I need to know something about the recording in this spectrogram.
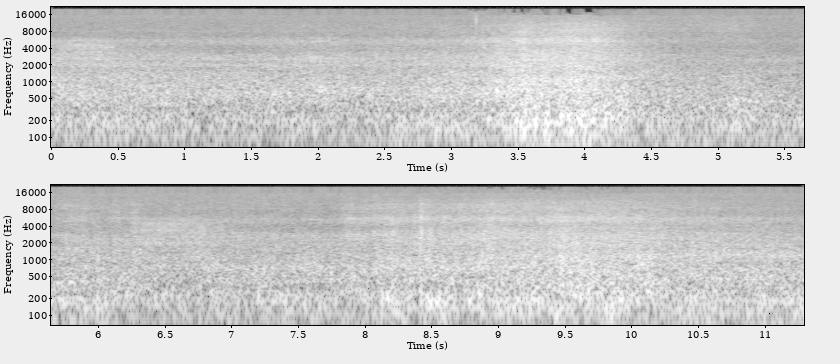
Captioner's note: breathing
